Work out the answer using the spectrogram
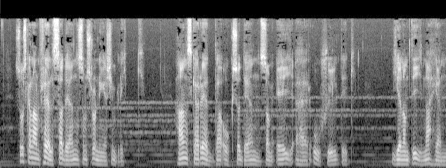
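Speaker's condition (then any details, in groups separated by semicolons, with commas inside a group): No condition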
